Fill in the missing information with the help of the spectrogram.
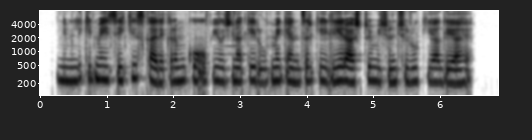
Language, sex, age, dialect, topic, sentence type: Hindi, female, 25-30, Hindustani Malvi Khadi Boli, banking, question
